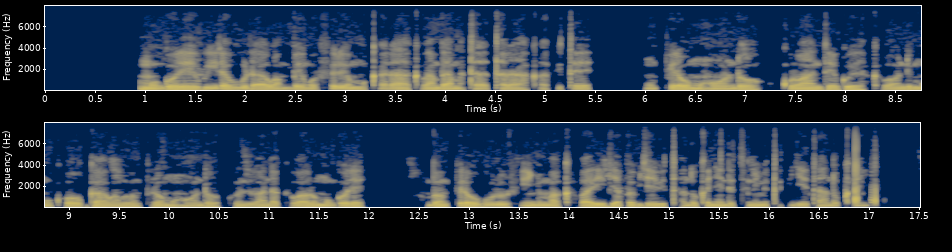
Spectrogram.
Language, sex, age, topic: Kinyarwanda, male, 18-24, finance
